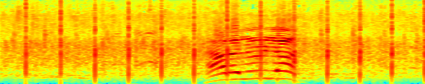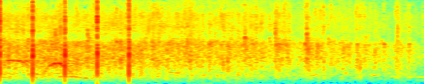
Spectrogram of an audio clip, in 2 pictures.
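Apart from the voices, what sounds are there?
audience clapping hands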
